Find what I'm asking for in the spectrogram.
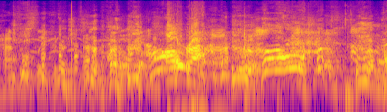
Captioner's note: laughter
